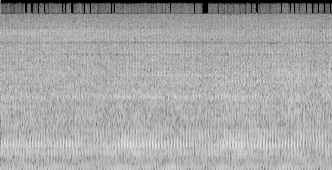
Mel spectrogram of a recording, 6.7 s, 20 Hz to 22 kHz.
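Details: Toyota Raum 5E-FE after engine repair and reassembly: steady idle with a sharp, regular knock about 160 per minute over the engine note; internal knock, cause unknown.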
